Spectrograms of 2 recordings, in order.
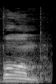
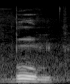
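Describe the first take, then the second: First: The word does not rhyme with 'tomb'. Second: The word rhymes with 'tomb'. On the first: "Why isn't bomb" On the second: "pronounced boom"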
